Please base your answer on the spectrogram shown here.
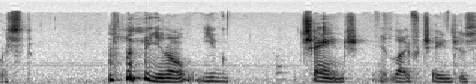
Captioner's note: laughing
